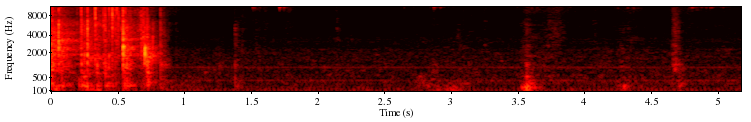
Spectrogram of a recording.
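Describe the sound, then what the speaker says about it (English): Tarot cards shuffled by hand in a burst of dense riffling and flicking in the first second, followed by a quiet room with a few faint taps and soft handling sounds. "One more shuffle."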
